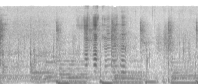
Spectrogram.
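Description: A sheep bleats about a second in, over background music with a steady bass beat.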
